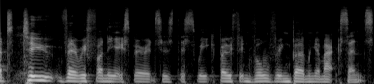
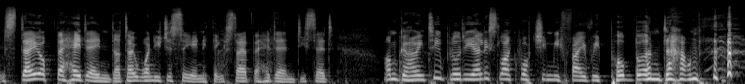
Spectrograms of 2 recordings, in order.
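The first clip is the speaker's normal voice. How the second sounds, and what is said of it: Put-on Birmingham accent. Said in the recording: “I'm sorry for the accent, Birmingham people”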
